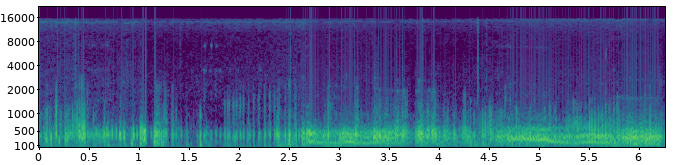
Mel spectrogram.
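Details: Stomach growling (borborygmi): a long, loud gurgling rumble with bubbling and squeaky tones.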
